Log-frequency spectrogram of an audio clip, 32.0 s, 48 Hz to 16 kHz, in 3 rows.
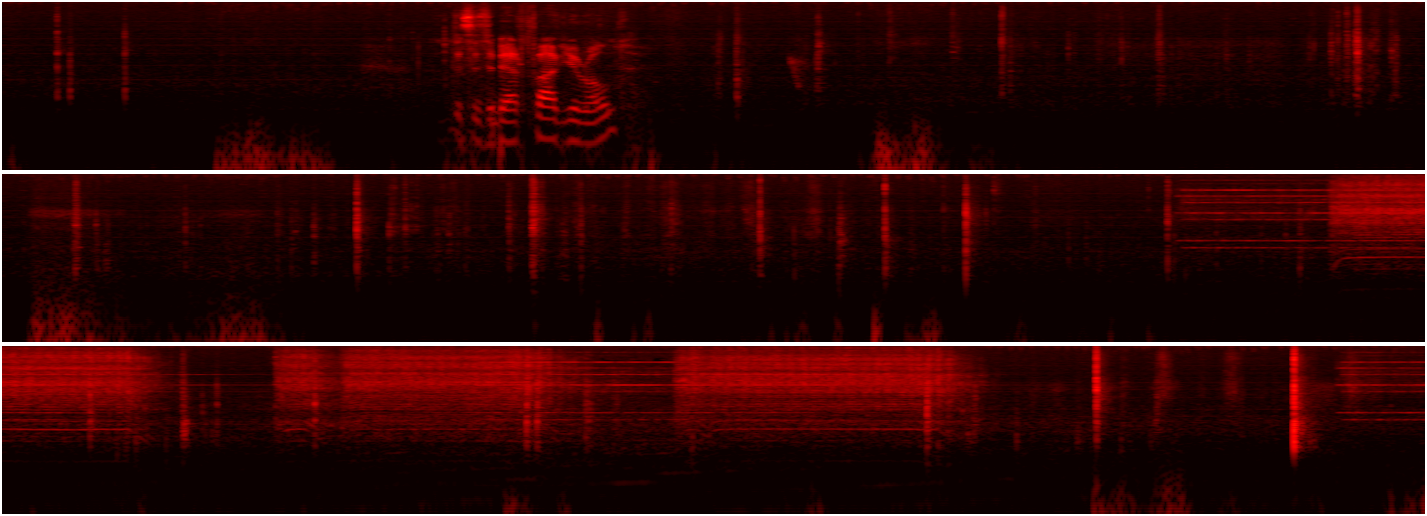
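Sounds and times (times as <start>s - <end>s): high ringing tone over hiss: 19.5s - 23.9s, 24.7s - 29.4s, 31.4s - 32.0s.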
